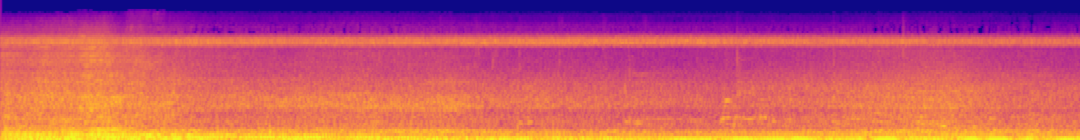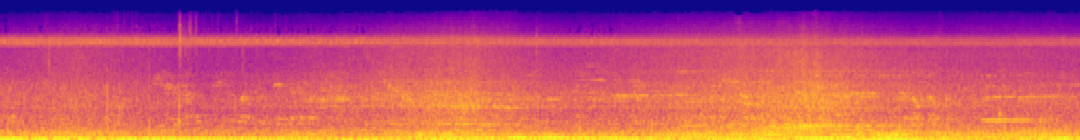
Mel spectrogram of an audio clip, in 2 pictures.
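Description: Steady street traffic noise: motor vehicles running along a road with a constant low rumble, and faint voices mixed in.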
